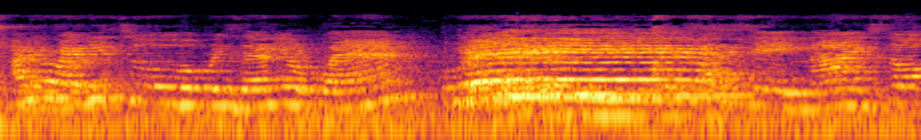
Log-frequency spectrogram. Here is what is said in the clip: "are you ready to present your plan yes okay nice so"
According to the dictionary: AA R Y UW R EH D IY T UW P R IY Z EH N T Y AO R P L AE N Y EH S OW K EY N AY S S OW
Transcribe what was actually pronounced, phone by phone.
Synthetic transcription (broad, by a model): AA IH Y UW R EH D IY T UW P R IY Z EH T Y AO R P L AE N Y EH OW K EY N AY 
